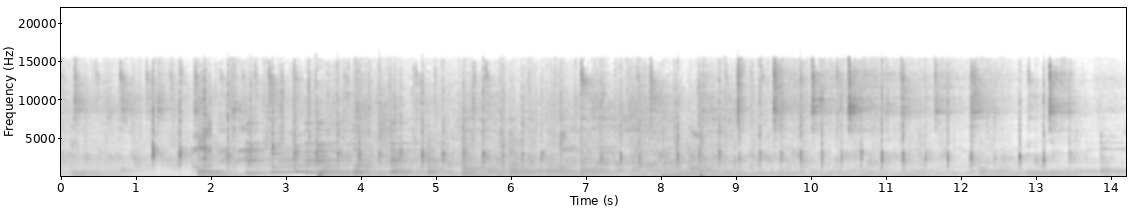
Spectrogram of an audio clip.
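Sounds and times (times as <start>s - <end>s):
audience clapping hands in a steady rhythm: 0.0s - 14.0s
music: 0.0s - 14.1s.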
